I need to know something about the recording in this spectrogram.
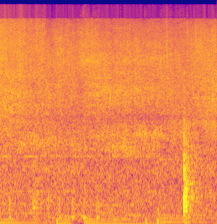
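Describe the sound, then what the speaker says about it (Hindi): Ginger, black pepper and coriander fry over high heat, a steady close hiss of oil filling the pan with one brief louder clack near the end. "इसके बाद अब इसको हमने तेज़ आंच पे फ्राई करना है"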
